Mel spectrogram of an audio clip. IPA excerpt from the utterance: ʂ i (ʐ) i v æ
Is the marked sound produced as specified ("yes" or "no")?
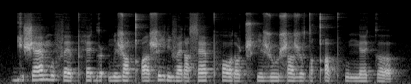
no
